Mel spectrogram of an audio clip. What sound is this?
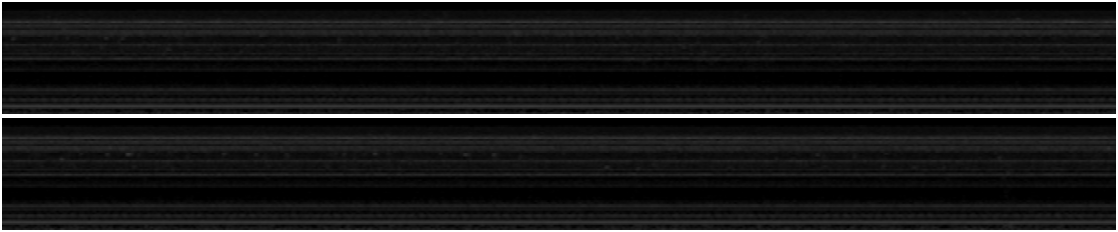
Box Freezer Loop
This is the sound of a box freezer. Loopable.
drone, field-recording, freezer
